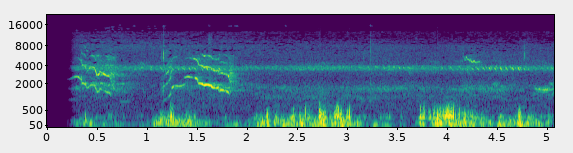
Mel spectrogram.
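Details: Yellow-tailed black cockatoos of subspecies Zanda funerea xanthanotus give two or three drawn-out, wailing, falling calls early on, over heavy low wind rumble and a steady high insect drone.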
